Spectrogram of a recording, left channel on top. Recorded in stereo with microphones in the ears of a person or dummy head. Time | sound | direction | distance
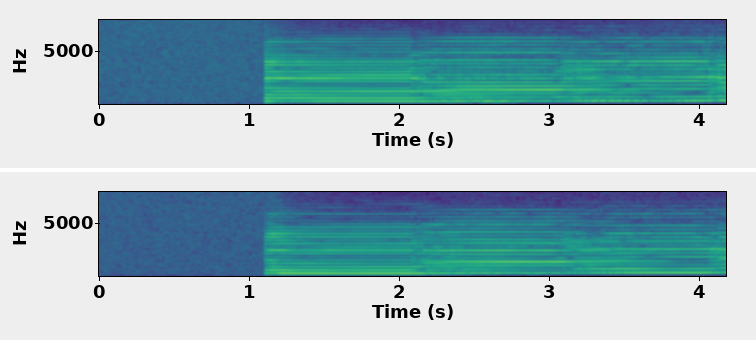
1.1 | a violin | 25° left (ahead or behind) | 1.0 m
